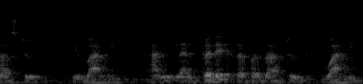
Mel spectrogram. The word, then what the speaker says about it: Glenfiddich: Glenfiddich itself, a lot of people pronounce it in a different manner, but the correct way of pronouncing it is Glenfiddich with a Fiddick, right?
